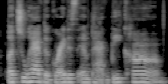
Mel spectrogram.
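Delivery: normal talking voice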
